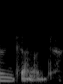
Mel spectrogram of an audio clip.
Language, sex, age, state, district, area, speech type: Nepali, female, 30-45, West Bengal, Kalimpong, rural, conversation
